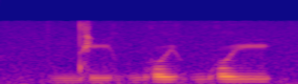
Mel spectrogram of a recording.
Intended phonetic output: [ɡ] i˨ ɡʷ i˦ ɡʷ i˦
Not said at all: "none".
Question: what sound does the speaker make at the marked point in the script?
d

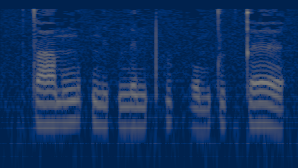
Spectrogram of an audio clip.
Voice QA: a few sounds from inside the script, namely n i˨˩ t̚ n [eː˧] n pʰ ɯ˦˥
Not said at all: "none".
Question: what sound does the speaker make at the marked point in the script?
e˧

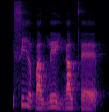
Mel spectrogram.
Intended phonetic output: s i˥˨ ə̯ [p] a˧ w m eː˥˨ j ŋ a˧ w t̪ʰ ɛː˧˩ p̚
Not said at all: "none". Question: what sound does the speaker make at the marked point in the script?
p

